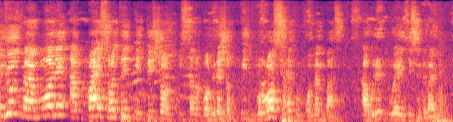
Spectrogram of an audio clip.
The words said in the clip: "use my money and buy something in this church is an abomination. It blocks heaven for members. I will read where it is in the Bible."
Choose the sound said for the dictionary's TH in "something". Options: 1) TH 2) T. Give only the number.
2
